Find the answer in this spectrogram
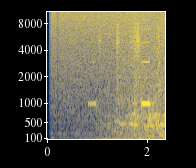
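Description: Faint hospital patient-monitor beeps, short single-pitched tones about once a second, over quiet room tone.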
